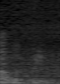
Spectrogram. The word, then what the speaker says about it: obloquy: That last syllable is pronounced K-W-E with a long E. Obligatory. Sorry about Is it? obloquy.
